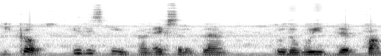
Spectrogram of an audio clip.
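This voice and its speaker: A man with a Colombian accent talks at a fairly slow pace in a fairly high pitch. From Colombia, Bogota. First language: Spanish. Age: 30s. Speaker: language student. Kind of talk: class presentation, reading prepared text. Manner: halting.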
